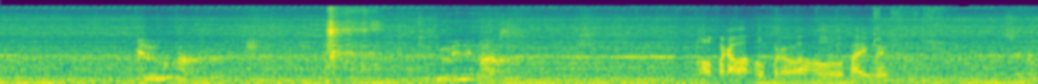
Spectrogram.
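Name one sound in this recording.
A young man laughs nearby.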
